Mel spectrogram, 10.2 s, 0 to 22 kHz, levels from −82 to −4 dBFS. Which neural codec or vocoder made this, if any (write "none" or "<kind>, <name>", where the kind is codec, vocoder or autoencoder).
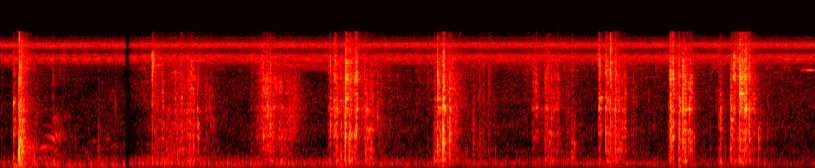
none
